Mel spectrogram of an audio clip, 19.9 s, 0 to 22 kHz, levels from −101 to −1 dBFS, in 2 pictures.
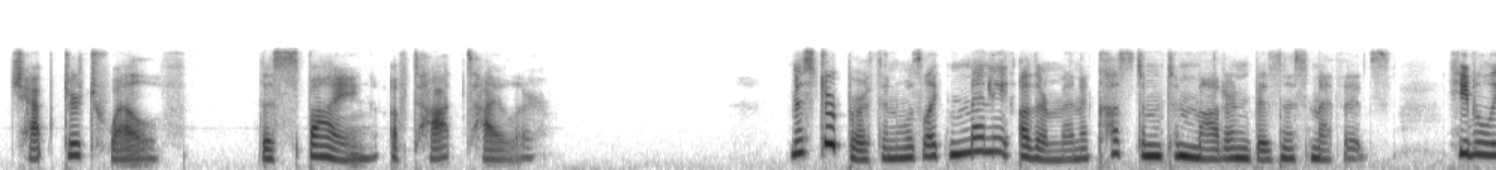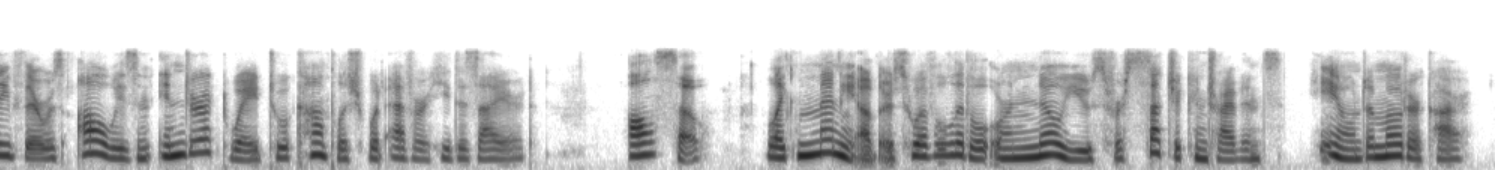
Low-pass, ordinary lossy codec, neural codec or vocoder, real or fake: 7.2 kHz; Opus, 32 kbps; none; real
